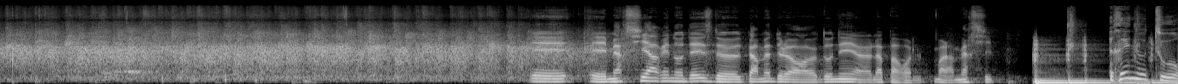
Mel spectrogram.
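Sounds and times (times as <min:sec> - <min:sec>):
audience applause: 0:00.0 - 0:06.8
speech: 0:05.3 - 0:10.1, 0:11.2 - 0:11.7.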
